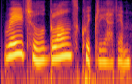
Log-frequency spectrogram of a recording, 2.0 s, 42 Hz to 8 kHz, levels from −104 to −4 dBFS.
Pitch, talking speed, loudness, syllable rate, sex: 210 Hz, 150 wpm, -18 LUFS, 4.2 syllables/s, female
